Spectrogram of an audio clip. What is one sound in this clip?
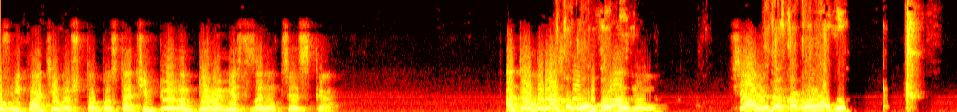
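A man talks with animation through an online call.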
